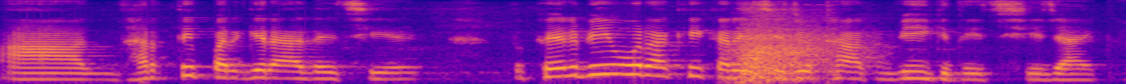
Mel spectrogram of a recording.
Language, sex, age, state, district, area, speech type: Maithili, female, 30-45, Bihar, Begusarai, rural, spontaneous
